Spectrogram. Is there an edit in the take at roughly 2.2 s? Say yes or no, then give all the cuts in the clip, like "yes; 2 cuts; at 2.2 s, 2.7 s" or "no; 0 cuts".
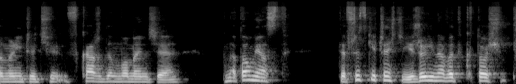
yes; 1 cut; at 2.2 s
